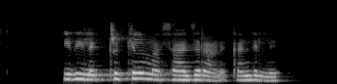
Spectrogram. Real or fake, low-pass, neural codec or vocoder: real; 7.2 kHz; none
